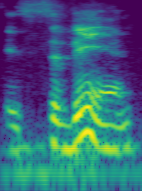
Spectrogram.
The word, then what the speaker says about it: Sevin: It's Sevin, but they take the I out and put the E and call him Sevin.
